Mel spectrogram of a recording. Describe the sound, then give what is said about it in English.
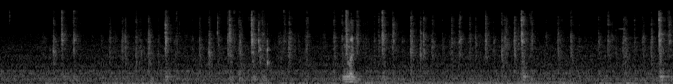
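Someone types on a computer keyboard, producing many quick, fairly faint key clicks in uneven bursts, with one sharper, heavier keystroke partway through. “Okay, I'm typing.”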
